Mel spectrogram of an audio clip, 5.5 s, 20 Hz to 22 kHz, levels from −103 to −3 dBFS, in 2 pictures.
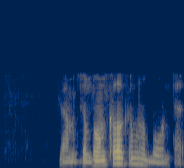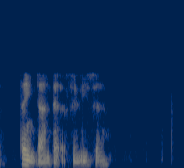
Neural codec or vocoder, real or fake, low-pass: codec, 16 kHz, 4.8 kbps, FACodec; fake; 3.6 kHz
